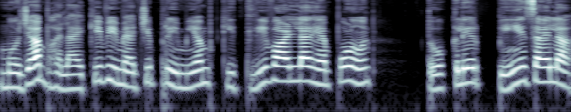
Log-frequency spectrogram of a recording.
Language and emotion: Goan Konkani, sad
